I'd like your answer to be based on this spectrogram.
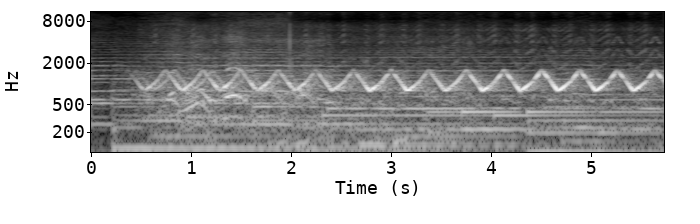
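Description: A wailing ambulance siren sweeps up and down in a steady, rapid cycle outside a hospital in Indonesia, loud and close, with a vehicle engine rumbling underneath.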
